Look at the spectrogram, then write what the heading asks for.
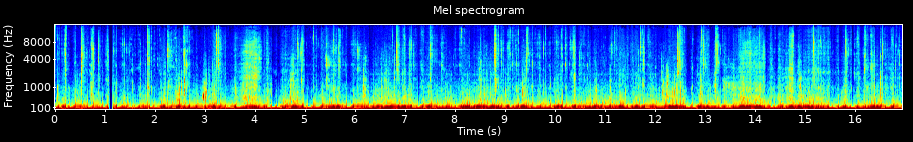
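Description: Close-miked chewing of soft baked cheesecake, with wet mouth clicks and smacks. A loud steady low hum runs underneath.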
